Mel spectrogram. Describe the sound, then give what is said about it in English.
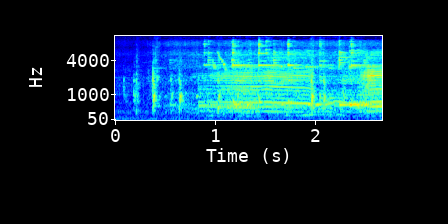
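A flock of sheep on a farm in rolling, craggy Spanish hill country, with bleats overlapping amid a dense jangle of clanking bells that grows fuller and steadier as it goes. “Jordi Benegas herds his flock at his farm in the rolling, craggy hills of the Spanish countryside”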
